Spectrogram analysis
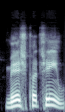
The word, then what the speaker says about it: Mishpatim: the Bible right doing the right thing so miss patine if you learn if you're watching this video learn you can learn the Hebrew Mitch patine what I wrote there in the comment section that's how you pronounce it that's how I enunciate it that's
